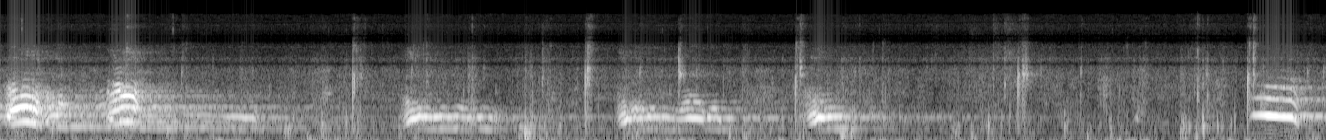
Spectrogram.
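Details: Hounds on a bear hunt, the bear treed by dogs named Lucy, Ricky and Canny; harmonic barking bays come in irregular bursts, some arching upward, with quieter gaps between them and faint outdoor background noise.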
